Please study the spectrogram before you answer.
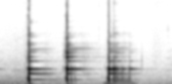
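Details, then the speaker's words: Caravan wheel bearing service: three sharp hammer taps driving the bearing race into the hub; the bright ring fades to a duller thud and the hammer bounces back, showing the race is fully seated. "so you just keep going till you hear this sound [Music] change right that's it so you hear how it's not really tinging anymore do you hear the difference right"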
